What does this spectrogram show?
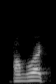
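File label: Voice Acting es M, Spanish, male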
